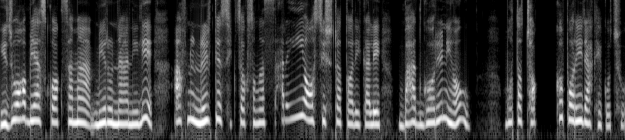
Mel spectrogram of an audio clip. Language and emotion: Nepali, surprised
